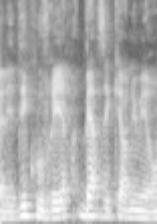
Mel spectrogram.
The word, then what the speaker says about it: BRZRKR: Berserker, ça s'appelle, et ça s'écrit comme ça.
